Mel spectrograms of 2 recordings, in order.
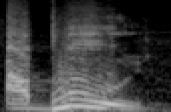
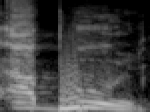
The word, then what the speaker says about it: Abul: His name is Abul. I may not be able to pronounce it well, don't mind me. And when I say Abul, the spelling is A-B-U-L.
